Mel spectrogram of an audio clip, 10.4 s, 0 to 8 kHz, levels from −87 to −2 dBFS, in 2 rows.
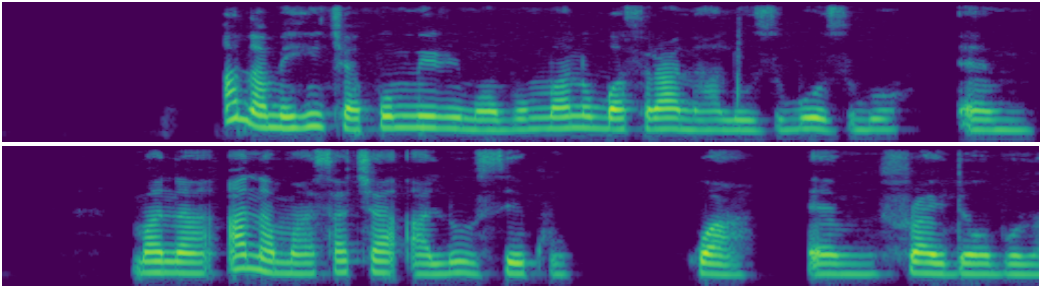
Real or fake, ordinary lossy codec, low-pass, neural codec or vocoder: real; none; 7.2 kHz; none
